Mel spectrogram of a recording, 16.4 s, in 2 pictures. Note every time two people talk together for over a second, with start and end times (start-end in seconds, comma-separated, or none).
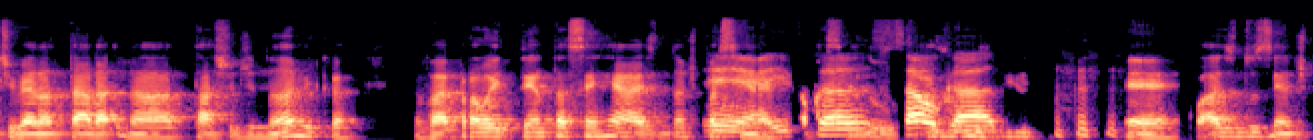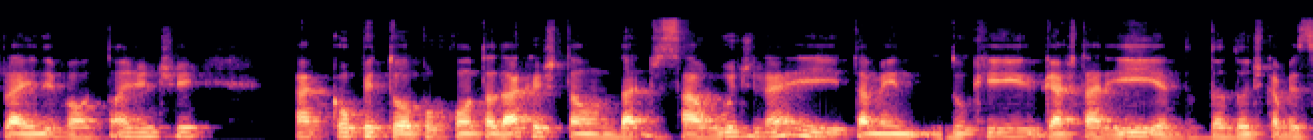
4.4-6.3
